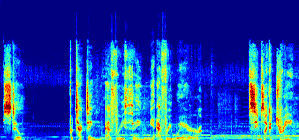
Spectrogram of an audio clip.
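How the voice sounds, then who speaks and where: A woman's voice: rumbling low, slow, full character voice. A woman voicing a curious, earnest and thoughtful young traveler in scripted game dialogue, with heavy reverb. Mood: curious, wondering. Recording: long hall reverb over music.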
